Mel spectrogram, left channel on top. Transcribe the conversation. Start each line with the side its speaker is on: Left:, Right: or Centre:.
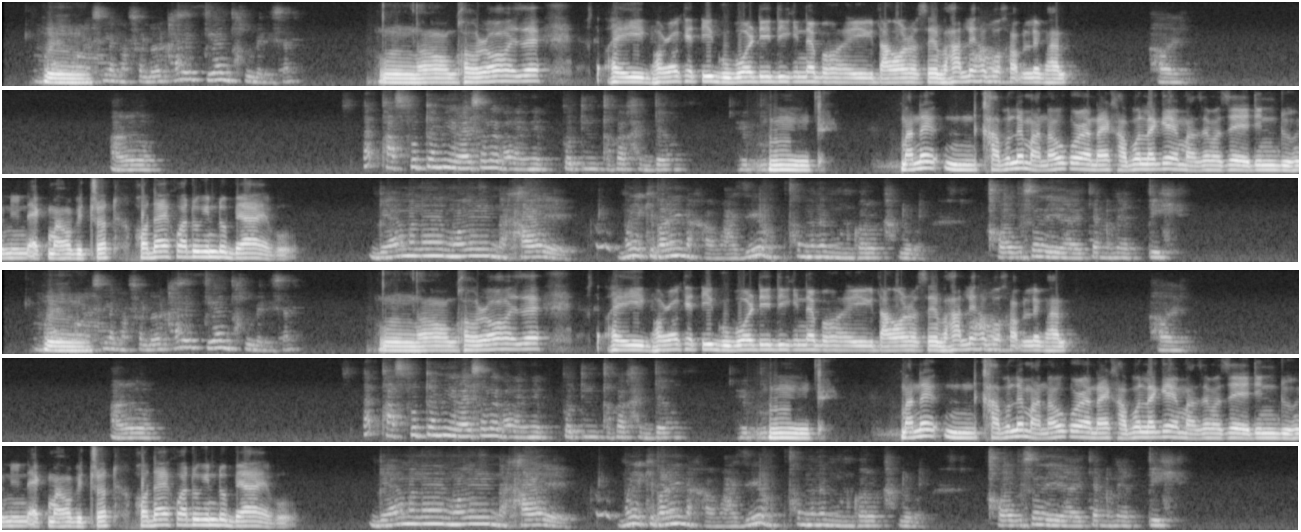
Right: মায়ে
Left: উম,
Right: বনাইছিলে মাছ লৈ খাই বিৰাট ভাল লাগিছে
Left: উম অ ঘৰৰ যে হেৰি ঘৰৰ খেতি গোবৰ দি দি কিনে বৰ হেৰি ডাঙৰ হৈছে ভালে হ'ব
Right: অ
Left: খাবলে ভাল
Right: হয় আৰু হে ফাষ্ট ফুডটো আমি এৰাই চলাই ভাল আমি প্ৰটিন থকা খাদ্য হে
Left: উম মানে খাবলৈ মানাও কৰা নাই খাব লাগে মাজে মাজে এদিন দুদিন এক মাহৰ ভিতৰত সদায় খোৱাটো কিন্তু বেয়াই এইবোৰ
Right: বেয়া মানে মই নাখাওৱেই মই একেবাৰেই নাখাও আজি হঠাৎ মানে মন গাল খালো আৰ খোৱাৰ পিছত এইয়া এতিয়া মানে বিষ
